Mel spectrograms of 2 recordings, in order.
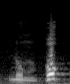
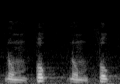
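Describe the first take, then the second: First: Sudden loud. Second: Slow piling up. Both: Shown as a demonstration. Anger piling up.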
